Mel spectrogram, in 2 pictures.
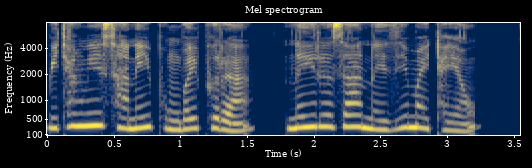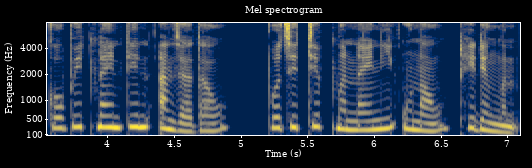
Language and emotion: Bodo, neutral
